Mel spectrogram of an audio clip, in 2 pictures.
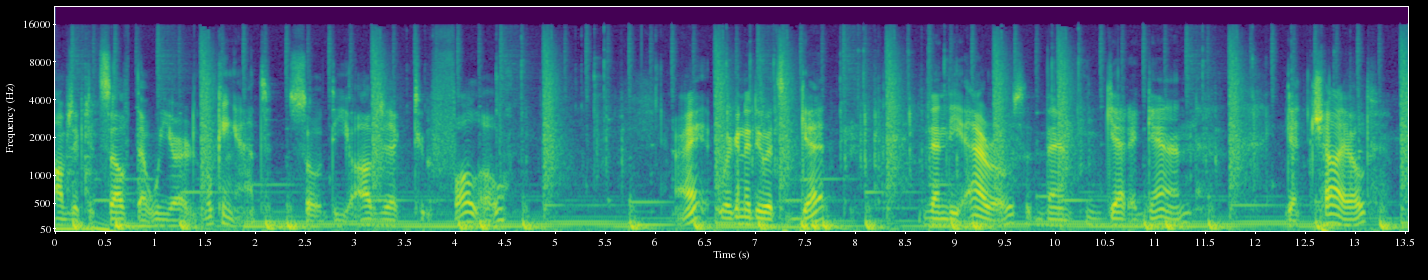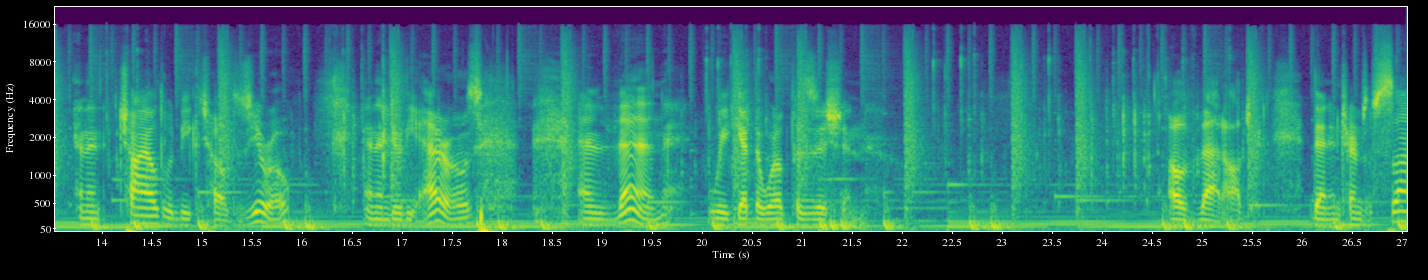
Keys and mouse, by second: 3.5 click, 3.7 click, 4.6 ctrl+c, 5.2 click, 5.5 ctrl+v, 6.4-12.7 typing, 14.0 0, 16.3 -, 16.8 shift+., 19.7-24.8 typing, 24.8 ctrl+s.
